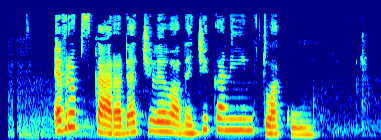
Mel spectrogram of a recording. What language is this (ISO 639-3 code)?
ces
